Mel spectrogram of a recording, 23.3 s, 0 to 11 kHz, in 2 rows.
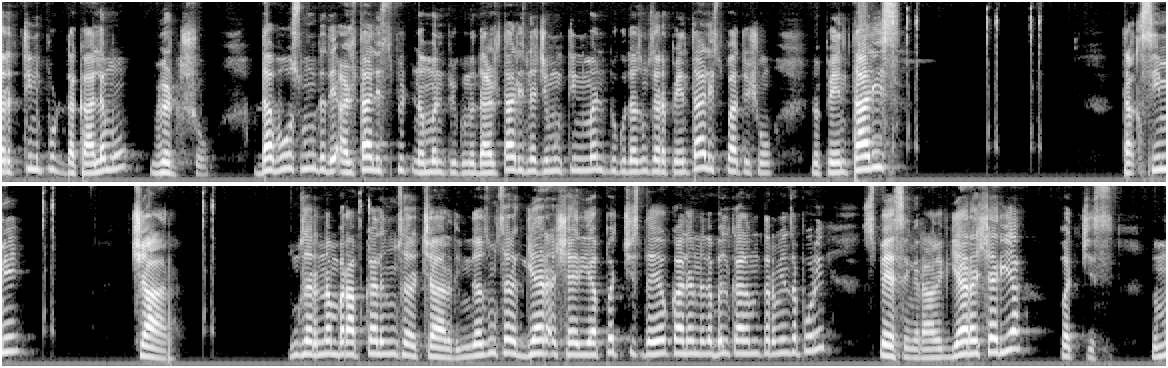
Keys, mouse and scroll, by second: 8.8 click.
